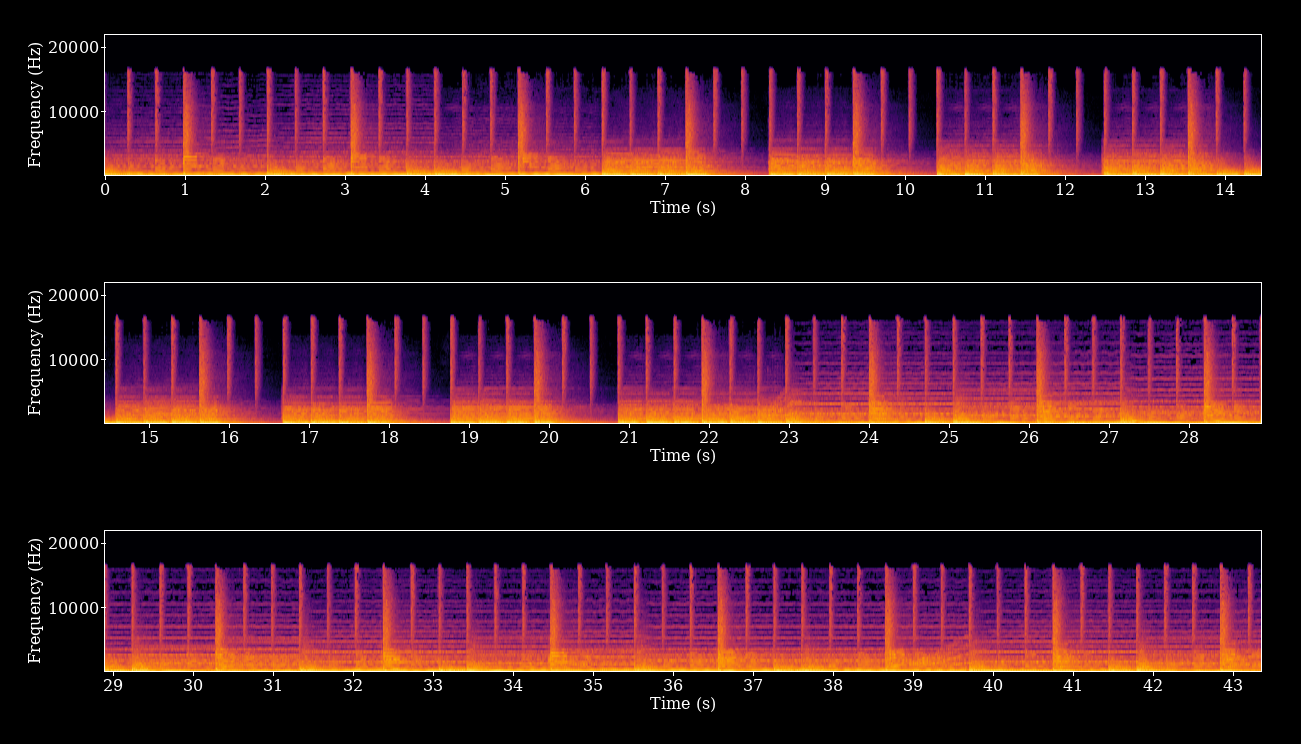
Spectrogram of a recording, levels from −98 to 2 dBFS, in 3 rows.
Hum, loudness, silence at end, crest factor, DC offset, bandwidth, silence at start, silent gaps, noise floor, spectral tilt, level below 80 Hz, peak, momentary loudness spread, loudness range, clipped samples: none; -15 LUFS; 0 s; 14 dB; under 0.1%; 17 kHz; 0 s; none; -35 dBFS; -6.5 dB/octave; -20 dBFS; 0 dBFS; 6 LU; 2 LU; under 0.1%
